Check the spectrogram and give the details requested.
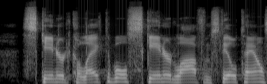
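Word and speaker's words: Skynyrd: And then we got uh Skannard pronounced Skard Collectibles, Skard Live from Steeltown, Skard Live Tribute, Skard inards, and Skard Second Halping.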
